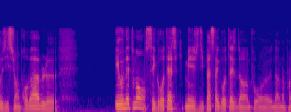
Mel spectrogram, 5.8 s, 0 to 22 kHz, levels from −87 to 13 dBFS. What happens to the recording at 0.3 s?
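A block of digital silence hits at 0.34 s: for about 5.8 ms the speech drops straight to silence and then resumes, with no fade on either side. A gap that short is consistent with the playback path failing to fill one output buffer in time, and its length fits a 256-sample buffer. Because the gap is so short, it is heard as a tick or dip rather than an audible hole in the speech.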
